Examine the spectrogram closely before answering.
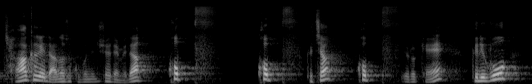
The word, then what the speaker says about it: Kopf: 코프 아니에요. 코프. F는 어떻게 발음하냐면 위에 이가 윗니가 아래 입술에 붙어서 세야 됩니다.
